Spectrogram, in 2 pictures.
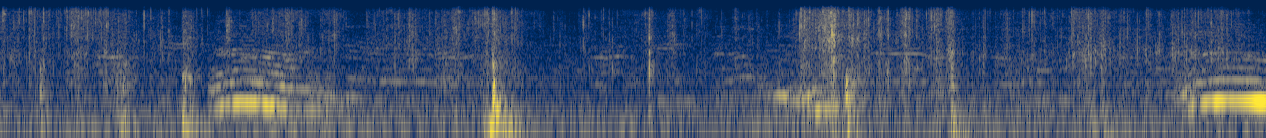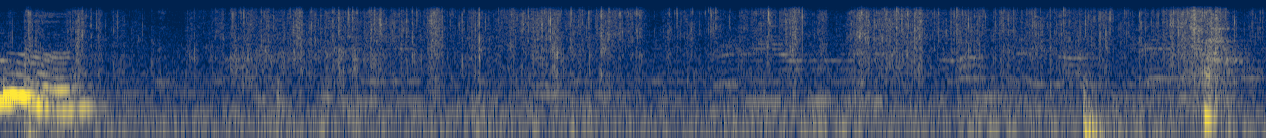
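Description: Cards being worked out of a tight-fitting box: rustling and a few sharp knocks of handling, with a few short murmured sounds from a woman's voice.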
